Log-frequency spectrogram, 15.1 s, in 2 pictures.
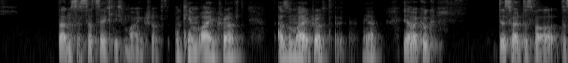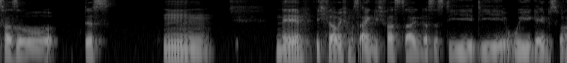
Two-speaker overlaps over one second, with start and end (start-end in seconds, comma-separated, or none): none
